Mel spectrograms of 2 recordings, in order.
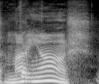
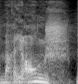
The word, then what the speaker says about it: Marianne: Marianne. – Ja, im Buch heißt sie Marianne, nicht Marianne.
